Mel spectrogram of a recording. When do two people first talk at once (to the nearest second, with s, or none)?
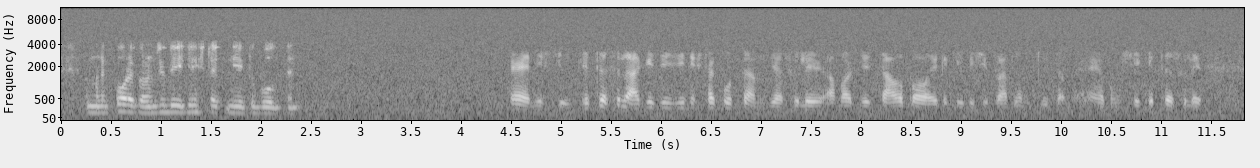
none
